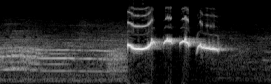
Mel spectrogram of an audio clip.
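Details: Orange-headed thrush singing as a lure to set other birds off: after a stretch of low background hum, a loud bright whistled phrase of four linked notes, sliding and warbling, lasting about one second.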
